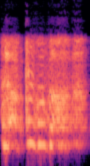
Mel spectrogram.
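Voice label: Japanese bailout mood low; War Thunder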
